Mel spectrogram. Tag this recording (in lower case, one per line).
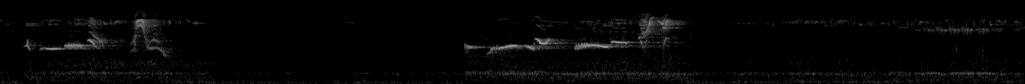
wood thrush calling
